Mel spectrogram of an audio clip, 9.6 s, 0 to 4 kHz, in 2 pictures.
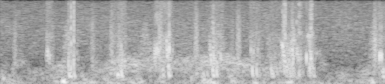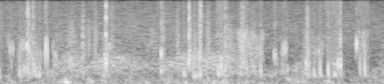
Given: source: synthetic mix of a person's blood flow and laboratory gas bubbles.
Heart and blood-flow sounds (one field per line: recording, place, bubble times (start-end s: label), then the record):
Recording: Doppler ultrasound of blood flow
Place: subclavian vein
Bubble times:
0.56-0.66 s: bubbles
0.81-0.97 s: bubbles
1.40-1.58 s: bubbles
1.90-2.17 s: bubbles
2.56-2.81 s: bubbles
3.10-3.25 s: bubbles
3.35-4.01 s: bubbles
4.70-4.85 s: bubbles
4.88-5.54 s: bubbles
6.08-6.19 s: bubbles
6.79-6.87 s: bubbles
7.08-7.33 s: bubbles
7.50-8.11 s: bubbles
8.22-8.42 s: bubbles
8.62-9.11 s: bubbles
9.23-9.43 s: bubbles
From the record:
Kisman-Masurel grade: 243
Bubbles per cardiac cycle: several, 3 to 8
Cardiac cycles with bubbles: 100%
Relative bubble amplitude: loud (0.450 to 0.775)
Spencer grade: 3 (all of the cardiac periods contain showers or single bubble signals, but not dominating or overriding the cardiac motion signals)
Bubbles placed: anywhere in the cardiac cycle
